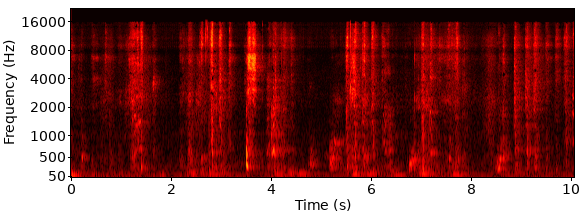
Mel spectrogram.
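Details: Djinn, a grumpy pet fox, making angry sounds: bursts of harsh, raspy chattering and shrill squeaks, coming in uneven clusters with brief pauses between them.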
